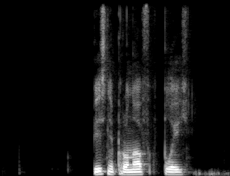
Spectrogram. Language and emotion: Russian, neutral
